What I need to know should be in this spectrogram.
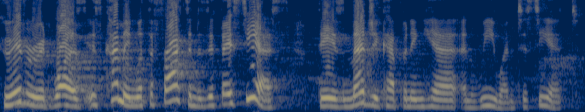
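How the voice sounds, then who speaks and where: An eager young storybook girl, read by a woman, full of curiosity. She speaks keenly and very expressively, with lots of lift in the pitch. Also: animated, fairly quick, close to an everyday voice, rough recording. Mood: urgent.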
